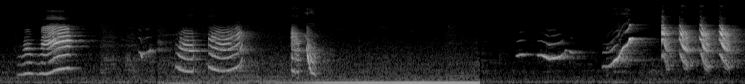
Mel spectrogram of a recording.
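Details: Pet green parrot said to speak the words mummy and papa; arched harmonic vocal phrases and sharp squawks arrive in bursts, with a steady low electrical hum underneath.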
